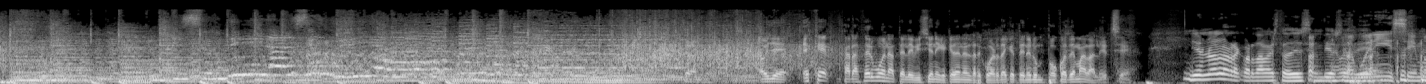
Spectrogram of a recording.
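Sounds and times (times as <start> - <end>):
TV show theme tune: 0.0 - 9.3
laughter: 4.6 - 8.4, 13.4 - 14.2
speech: 7.7 - 14.2.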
